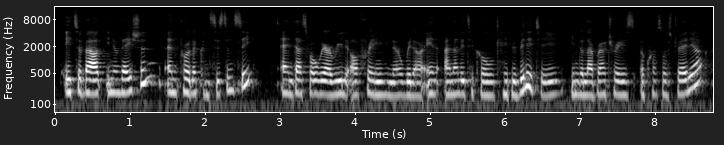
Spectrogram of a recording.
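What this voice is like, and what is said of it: Belgian, mid-Atlantic-sounding accent. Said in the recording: “to our listeners who can hear your accent, you're obviously uh, not, an, not an Aussie. Um, you, are from Belgium ... That's why it's still mid-Atlantic”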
